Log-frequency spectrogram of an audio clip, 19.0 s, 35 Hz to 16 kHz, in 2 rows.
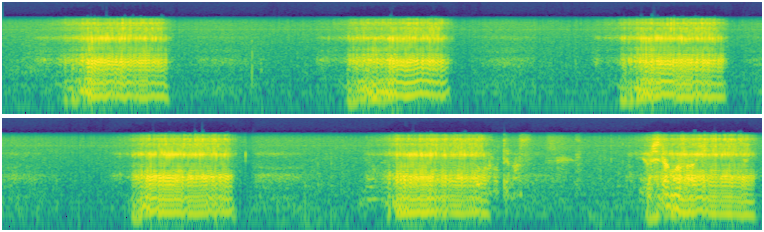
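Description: Loud, rough snores on each in-breath, about 18 a minute, with quieter breathing between them; ordinary snoring in a small room.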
